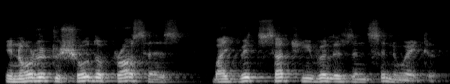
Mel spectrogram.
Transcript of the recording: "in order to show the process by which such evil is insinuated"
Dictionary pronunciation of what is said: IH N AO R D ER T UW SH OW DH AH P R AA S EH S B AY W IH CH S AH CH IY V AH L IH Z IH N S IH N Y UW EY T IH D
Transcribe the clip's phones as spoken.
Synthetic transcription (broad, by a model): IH N AO R D ER T UW SH OW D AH P R AA S EH S B AY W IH CH S AH CH IY V AH L IH Z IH N S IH N Y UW EY T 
